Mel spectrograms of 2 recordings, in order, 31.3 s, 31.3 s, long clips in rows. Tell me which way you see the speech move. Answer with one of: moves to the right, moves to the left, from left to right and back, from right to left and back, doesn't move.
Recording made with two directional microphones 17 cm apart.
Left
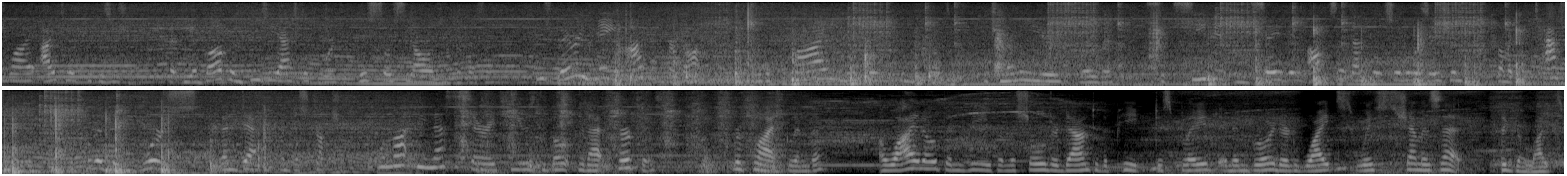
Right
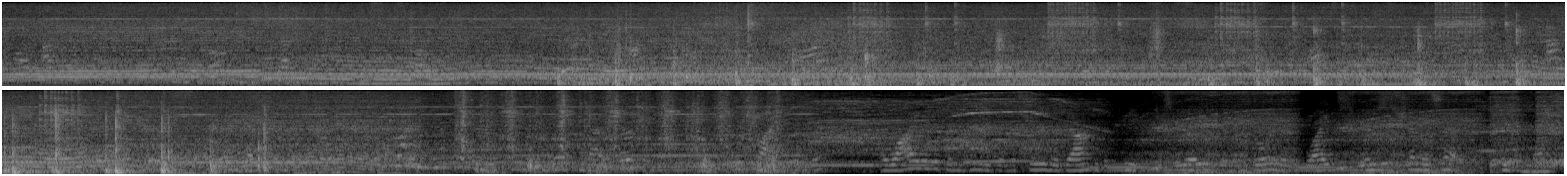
doesn't move.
